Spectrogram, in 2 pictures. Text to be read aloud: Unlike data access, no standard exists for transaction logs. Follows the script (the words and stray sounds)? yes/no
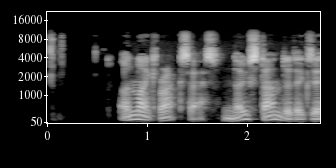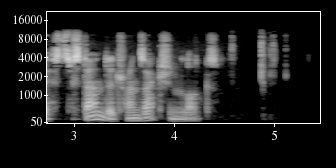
no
